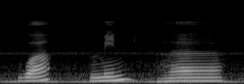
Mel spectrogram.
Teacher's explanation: یہاں پہ نا اظہار ہو رہا ہے، یہاں پہ اخفا نہیں ہو رہا. و من کیونکہ آگے جو ہے حرف حلقی ہے.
